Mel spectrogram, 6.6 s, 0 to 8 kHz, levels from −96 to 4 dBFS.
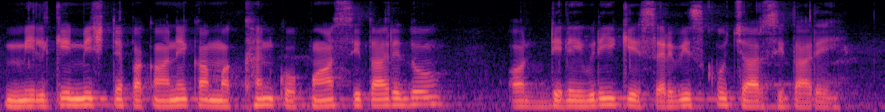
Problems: constant background noise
